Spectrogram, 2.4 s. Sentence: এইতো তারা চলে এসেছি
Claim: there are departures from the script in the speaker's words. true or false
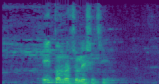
true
